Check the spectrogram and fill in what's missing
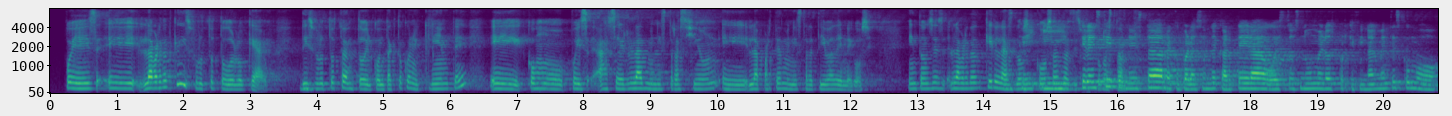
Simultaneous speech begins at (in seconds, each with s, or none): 14.5 s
